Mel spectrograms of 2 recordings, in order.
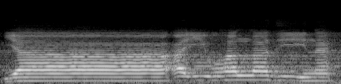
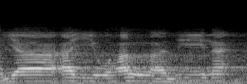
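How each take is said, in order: First: The vowel of ya is stretched long. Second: The vowel of ya is kept short. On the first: The speaker calls it right. "mad jaiz misalkan" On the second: The speaker calls it wrong. "nah dua harokat misalkan. Itu salah"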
